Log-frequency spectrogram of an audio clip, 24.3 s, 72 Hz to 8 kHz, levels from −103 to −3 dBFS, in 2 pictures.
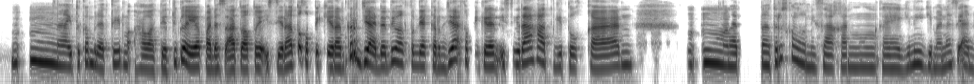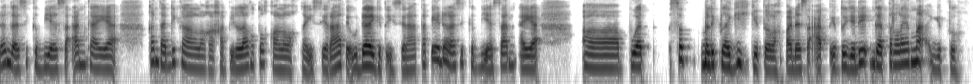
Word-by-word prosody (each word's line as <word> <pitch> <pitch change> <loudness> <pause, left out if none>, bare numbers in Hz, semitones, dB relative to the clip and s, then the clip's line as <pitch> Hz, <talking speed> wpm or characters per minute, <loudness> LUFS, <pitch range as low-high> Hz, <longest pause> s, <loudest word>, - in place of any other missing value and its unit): Mhm. 250 0 +3
Nah, 205 - -2
itu 220 - -6
kan 240 +2 -3
berarti 230 +3 -1
me - - -6
khawatir 170 0 -2
juga 270 +2 +7
ya 195 0 +8
pada 175 -1 +1
saat 175 -1 +1
waktunya 175 +1 +3
istirahat 195 +4 +1
tuh 290 - +4
kepikiran 195 - +2
kerja, 255 - +6
nanti 195 +6 +1
waktunya 210 -3 -1
kerja 200 +9 +2
kepikiran 200 -6 +1
istirahat 245 +2 +1
gitu 190 -2 -6
kan. 195 +5 -1 0.6
Mhm, 240 0 +1
malat 205 -1 -2 0.2
nah, 215 -1 -1
terus 285 +6 -1
kalau 275 -6 -1
misalkan 190 -1 -7
kayak 180 -1 -5
gini, 225 0 -2
gimana 195 +1 -7
sih - - -6
ada 195 +1 -5
enggak 170 -8 +1
sih - - -13
kebiasaan 185 +4 -4
kayak 175 -3 -2 0.3
kan 255 0 -4
tadi 215 +1 -2
kalau, 185 -7 -4
Kakak, 165 -1 -10
bilang 180 +3 +1
tuh 230 - -5
kalau 170 -5 -5
waktu - - -8
istirahat 175 +5 -3
ya - - -1
udah 200 +2 +8
gitu 190 - -9
istirahat, 165 +1 -6
tapi 225 +5 -1
ada 275 -5 0
enggak 205 - -5
sih - - -31
kebiasaan 195 +3 -4
kayak, 175 -4 0 0.5
eee, 185 -2 -1
buat 200 -1 +4 0.3
set 290 -1 +2 0.2
balik 215 0 +4
lagi 200 +5 +4
gitu 190 - -2
loh 160 - -7
pada 170 0 +1
saat 170 0 -2
itu, 190 +1 -2
jadi 230 +7 +2
enggak 215 -4 +2
terlena 235 +4 +2
gitu? 170 -2 -9
200 Hz, 175 wpm, -23 LUFS, 180-230 Hz, 0.6 s, ya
